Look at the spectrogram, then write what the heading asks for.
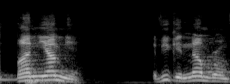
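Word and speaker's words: בנימין: How you say that in Hebrew is Banyamin.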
